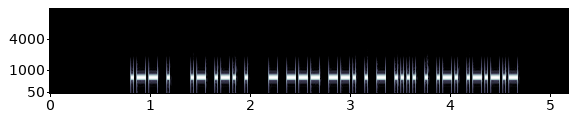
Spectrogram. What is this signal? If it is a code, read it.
Morse code, heard as a keyed tone, about 40 wpm, 700 Hz. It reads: WE ARE TOGETHER.
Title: Sentences from Top 300 Words 40wpm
